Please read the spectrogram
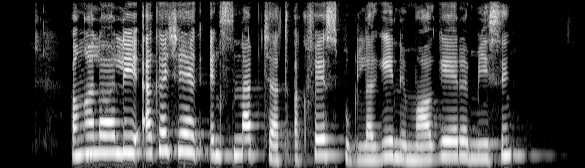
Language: Kalenjin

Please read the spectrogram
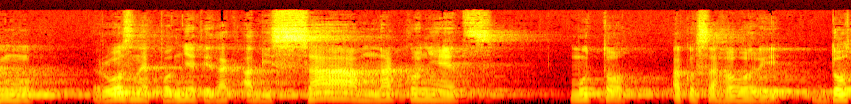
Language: Slovak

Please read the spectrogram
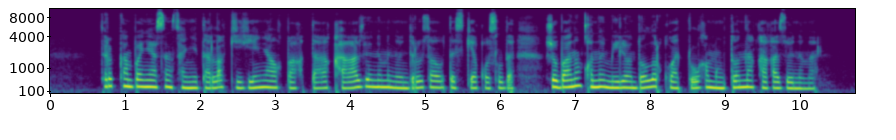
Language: Kazakh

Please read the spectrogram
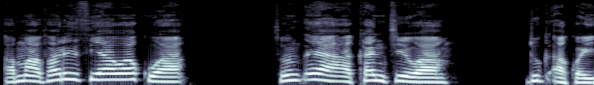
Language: Hausa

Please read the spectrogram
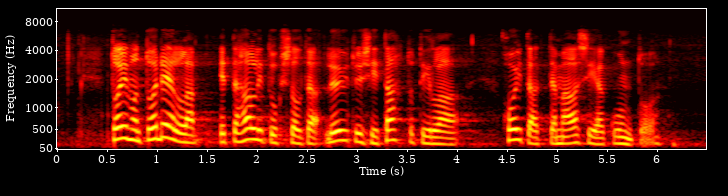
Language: Finnish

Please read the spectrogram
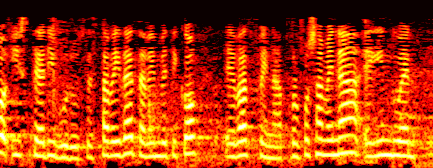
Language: Basque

